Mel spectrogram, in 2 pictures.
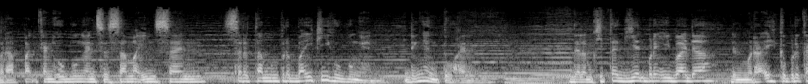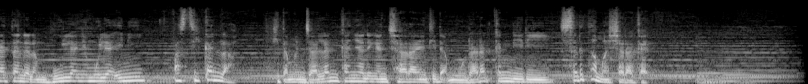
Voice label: Malay Ramadan Ad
